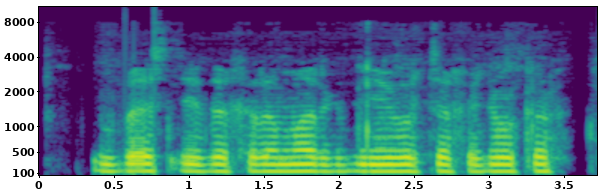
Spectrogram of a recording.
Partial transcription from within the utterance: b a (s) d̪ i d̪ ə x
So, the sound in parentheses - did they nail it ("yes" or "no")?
yes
